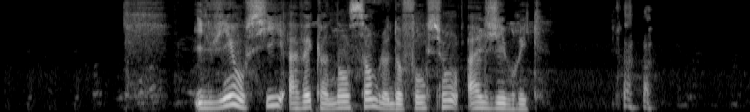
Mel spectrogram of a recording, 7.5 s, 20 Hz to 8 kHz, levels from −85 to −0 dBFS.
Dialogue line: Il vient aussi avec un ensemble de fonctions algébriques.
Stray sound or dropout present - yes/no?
yes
